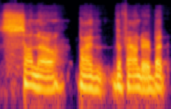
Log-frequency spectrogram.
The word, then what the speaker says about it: Suno: me to Suno, which I understand is actually pronounced Suno by the the founder, but whatever, we all call it Suno.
